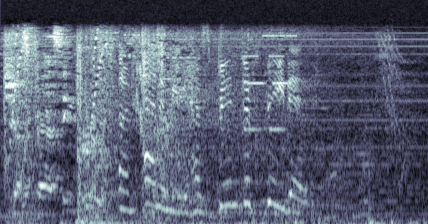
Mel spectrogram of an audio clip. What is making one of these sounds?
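Sword strikes and spell effects whoosh and clang in a fight.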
